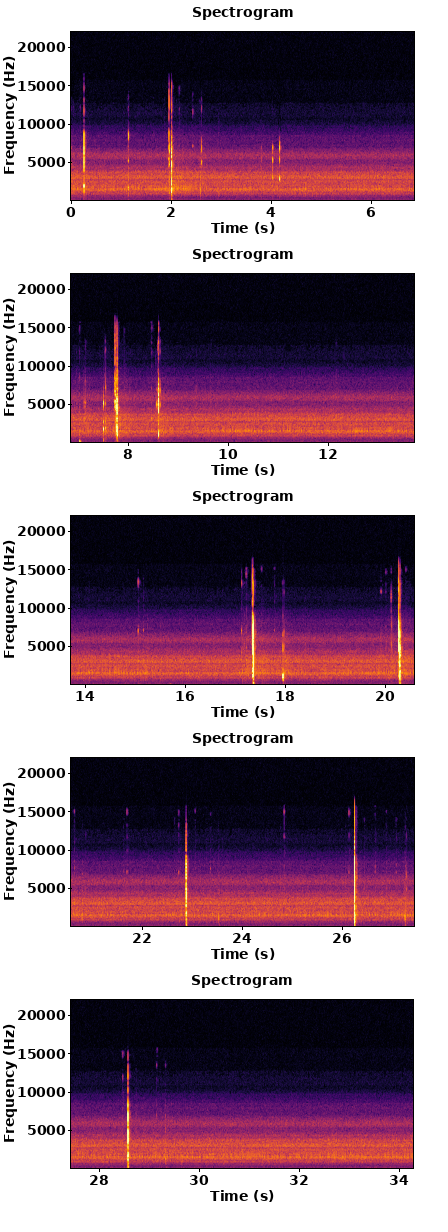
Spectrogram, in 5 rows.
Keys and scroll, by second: 2.0 space, 7.8 space, 17.4 space, 20.3 space, 22.9 space, 26.3 space, 28.6 space.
